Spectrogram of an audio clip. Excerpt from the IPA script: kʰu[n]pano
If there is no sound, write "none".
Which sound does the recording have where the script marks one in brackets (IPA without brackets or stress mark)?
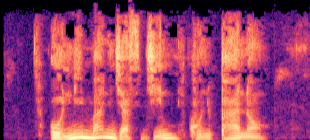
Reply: n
